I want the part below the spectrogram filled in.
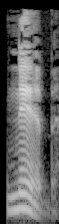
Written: nib

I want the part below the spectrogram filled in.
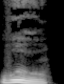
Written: wu

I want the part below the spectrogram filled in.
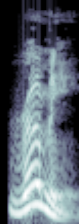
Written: rummy

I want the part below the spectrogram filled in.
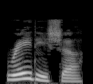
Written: raydeisha

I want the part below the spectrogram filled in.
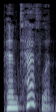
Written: pentathlon

